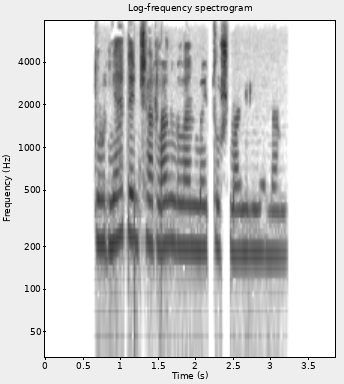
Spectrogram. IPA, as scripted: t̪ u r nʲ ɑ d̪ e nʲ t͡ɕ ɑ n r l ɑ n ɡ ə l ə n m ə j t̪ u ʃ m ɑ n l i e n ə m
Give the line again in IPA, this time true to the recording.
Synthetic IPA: t̪ u r nʲ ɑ d̪ e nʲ t͡ɕ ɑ r l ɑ ŋ ɡ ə l ɑ n m ə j t̪ u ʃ m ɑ n l i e n ɑ m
